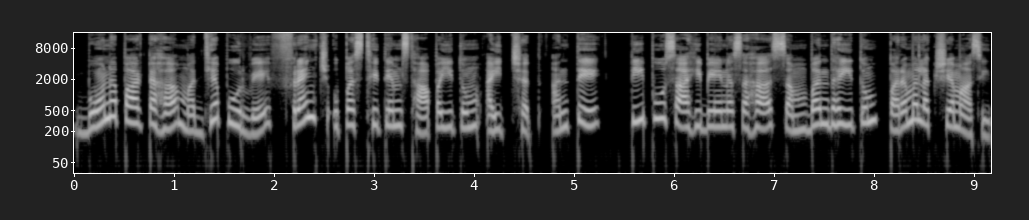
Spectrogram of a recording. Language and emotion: Sanskrit, neutral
